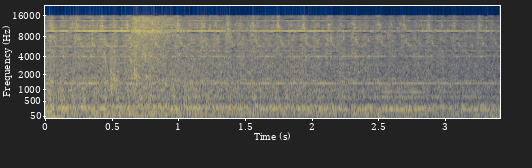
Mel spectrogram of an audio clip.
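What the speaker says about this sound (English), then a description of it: "That chopper's about to take..." A helicopter from the video game Deus Ex: Mankind Divided makes a loud, steady rotor roar with a constant low engine rumble that holds throughout, alone with no talking.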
